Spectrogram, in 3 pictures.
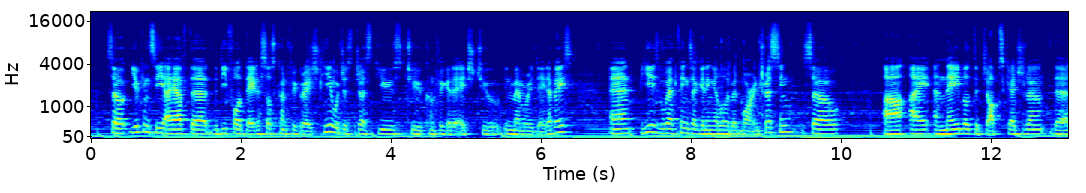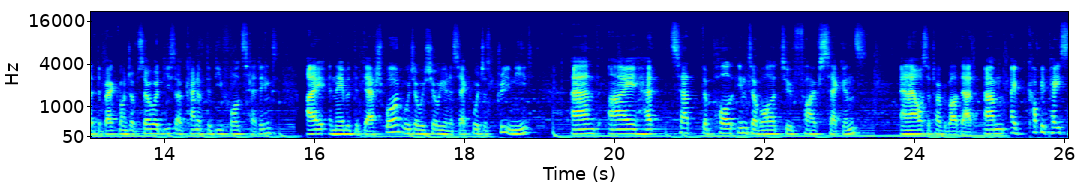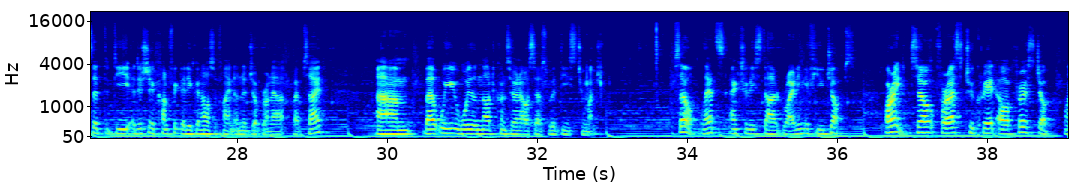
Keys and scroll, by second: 2.9 Down, 7.0 Down, 7.8 Up, 8.6 super+Up, 8.8 super+1, 15.2 Down, 19.2 Down, 25.0 Down, 30.2 Down, 32.7 Up.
